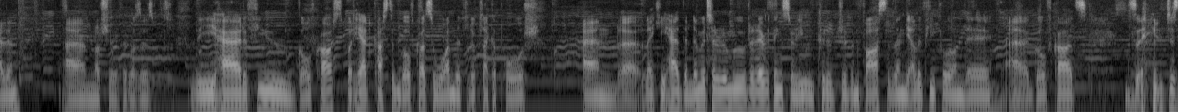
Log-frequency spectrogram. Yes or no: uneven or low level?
yes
